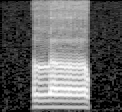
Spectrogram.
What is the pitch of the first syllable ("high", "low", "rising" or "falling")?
low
